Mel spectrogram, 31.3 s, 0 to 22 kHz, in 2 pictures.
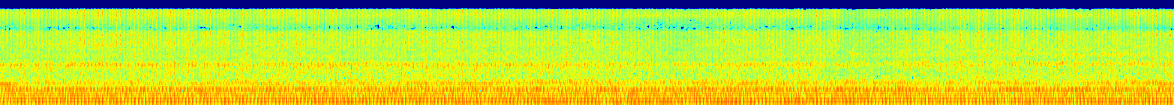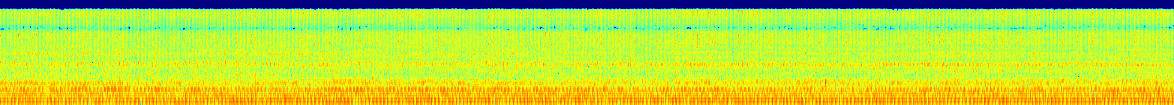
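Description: Cub Cadet 122 garden tractor engine running steadily under load as it drags a weight-transfer pulling sled, with no change in pitch or level.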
